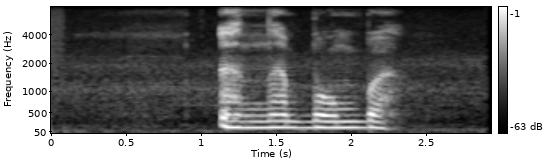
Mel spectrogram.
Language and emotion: Russian, neutral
